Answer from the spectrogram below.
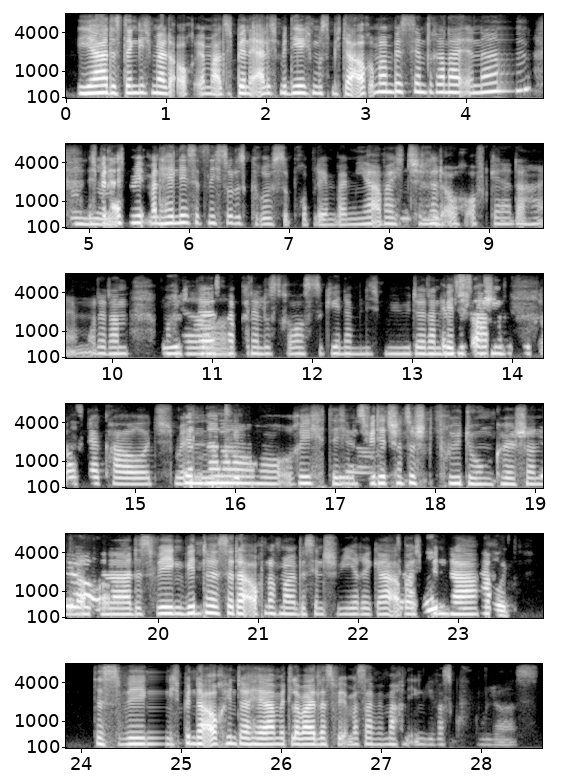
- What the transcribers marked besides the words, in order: static; distorted speech; sad: "Ja"; unintelligible speech
- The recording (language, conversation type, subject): German, podcast, Wie findest du eine gute Balance zwischen Bildschirmzeit und echten sozialen Kontakten?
